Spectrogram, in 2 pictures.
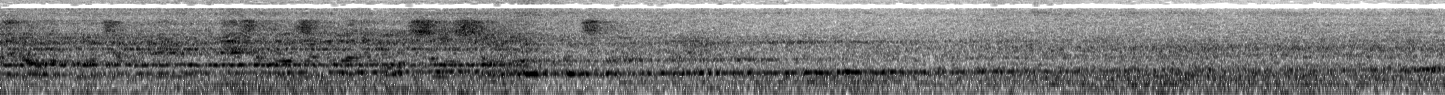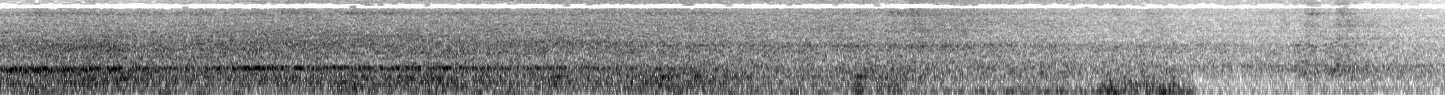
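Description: Keisei Skyliner electric train pulling out and accelerating along the platform: its traction-motor whine rises steadily in pitch over about nine seconds above the rumble of the wheels. The sound then fades as the last car draws away and drops off sharply near the end.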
